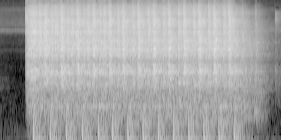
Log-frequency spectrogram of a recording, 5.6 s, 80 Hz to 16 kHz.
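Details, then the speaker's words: 1989 Yamaha Moto4 200cc quad after timing chain replacement, with new throttle cable: catches at once and races at high, fast-pulsing idle; throttle held open, cable and slide adjustment didn't help. "Well, it runs. Idle's a little hot. Okay, so after I started it, it went like full throttle."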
